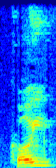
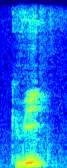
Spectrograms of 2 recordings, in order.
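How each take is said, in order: First: The word sounds like 'koy' with a diphthong. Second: The word sounds like 'kvee' with a v sound. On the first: "en prononciation sfarad et témanite" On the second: "les juifs de Pologne appelaient ça plutôt le kvi"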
